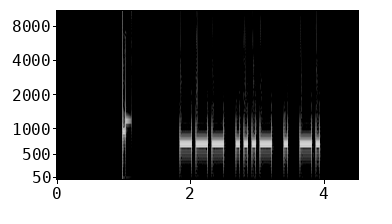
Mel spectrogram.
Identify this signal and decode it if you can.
Morse code, heard as a keyed tone, about 21 wpm, 700 Hz. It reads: OVEN
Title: Sentences from Top 1000 Words - Review Part 4 - New Word Drill - 20wpm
